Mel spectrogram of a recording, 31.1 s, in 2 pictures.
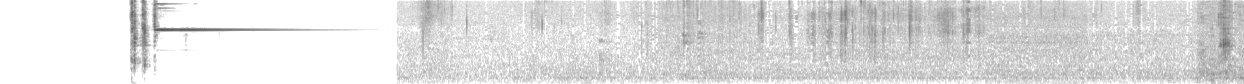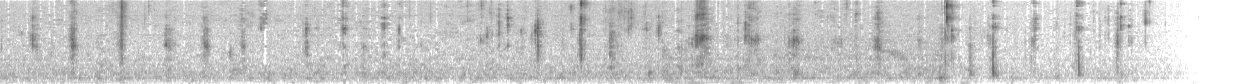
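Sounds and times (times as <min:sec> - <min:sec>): faint steady hum: 0:05.0 - 0:30.5
cookie crunching: 0:06.5 - 0:30.1.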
